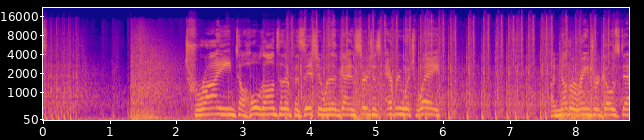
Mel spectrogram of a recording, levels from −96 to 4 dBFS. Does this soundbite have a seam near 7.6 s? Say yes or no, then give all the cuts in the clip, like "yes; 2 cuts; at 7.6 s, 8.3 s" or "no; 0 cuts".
yes; 1 cut; at 7.6 s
